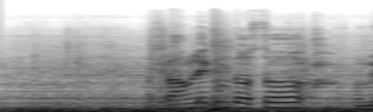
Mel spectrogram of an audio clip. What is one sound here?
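Train wheels squeal on a curve.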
